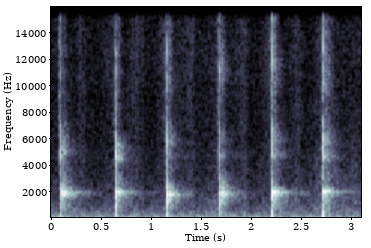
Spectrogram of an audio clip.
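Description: Six crisp finger snaps land at an even, unhurried pace, each one sharp and close in a quiet room. No one speaks.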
